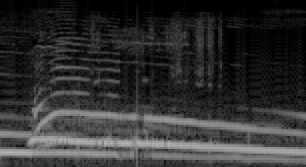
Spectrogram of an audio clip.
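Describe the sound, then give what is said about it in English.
A person imitates a wolf on Native Roots Radio with one long, loud howl that works the word "no" into it. It rises quickly, then slowly slides downward in pitch, holding a steady wavering tone for about three seconds, in a segment about Minnesota's wolf population. “See how I said no? Yeah. In the howl?”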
